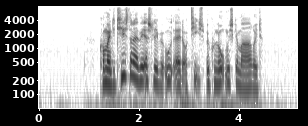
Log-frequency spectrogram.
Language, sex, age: Danish, male, 42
